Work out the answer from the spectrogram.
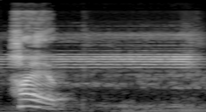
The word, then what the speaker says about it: hope: Hop, hope, sit, side, hit, hide, slid, slide. So see how the E at the end, although it's not pronounced, it's affecting the vowel sound before it. It makes it longer.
